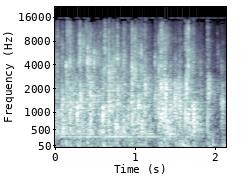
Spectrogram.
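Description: Audience applauding: a dense patter of many hands clapping that starts to die away near the end.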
